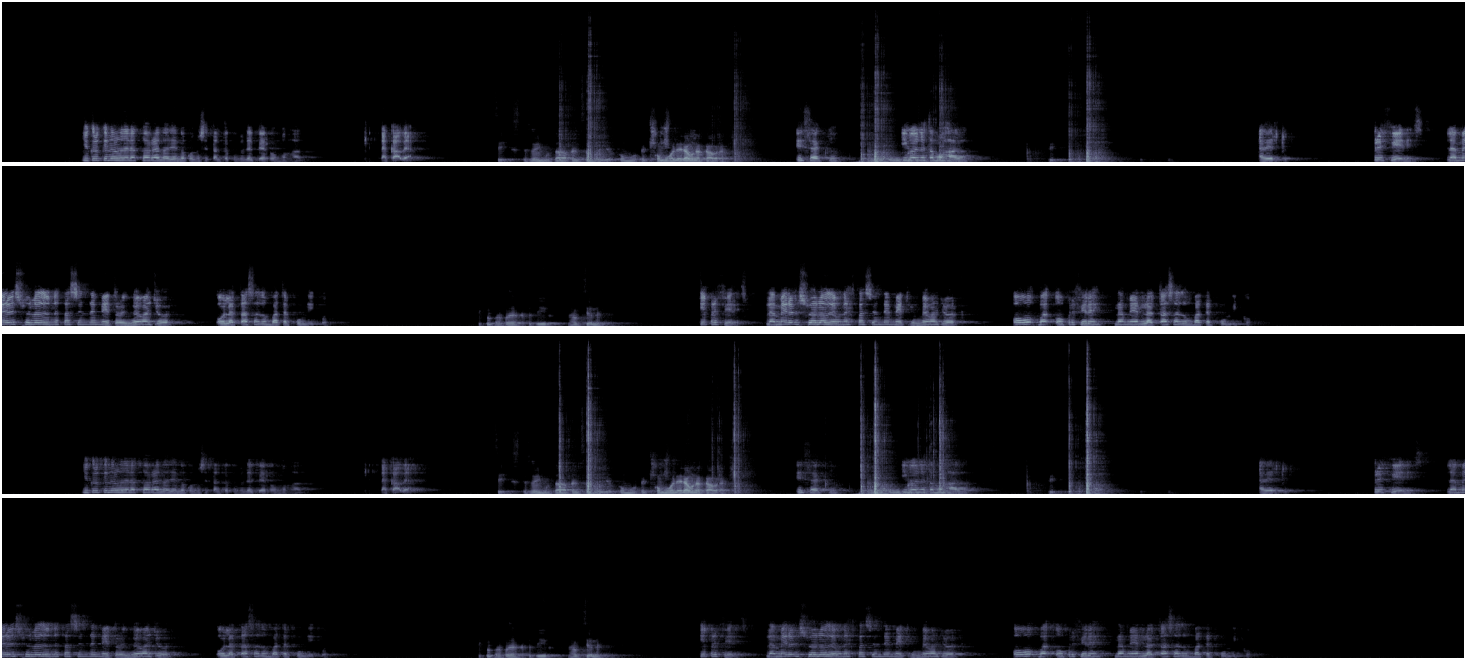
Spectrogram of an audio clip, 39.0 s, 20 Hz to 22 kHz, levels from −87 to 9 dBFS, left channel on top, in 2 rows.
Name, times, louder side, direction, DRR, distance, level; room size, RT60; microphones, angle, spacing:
voice 1, 1.1-4.0 5.1-5.5 8.6-8.9 10.6-11.2 12.0-12.9 16.8-17.0 18.3-18.9 19.3-21.8 22.4-23.7 28.8-29.4 29.7-32.2 33.0-36.0, left 5 dB, 55° left, 15 dB, 0.9 m, -36 dB
voice 2, 6.6-9.7 11.5-12.6 14.0-14.1 26.0-27.5, equal, 5° right, 8 dB, 1.7 m, -39 dB
Slam, 7.4-8.1 9.5-9.9 11.0-11.1 11.3-11.9 12.2-12.9 13.7-13.8 14.2-14.8, right 5 dB, 80° right, 1.9 m, -36 dB
21.0 x 20.0 x 7.0 m, 0.68 s
head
